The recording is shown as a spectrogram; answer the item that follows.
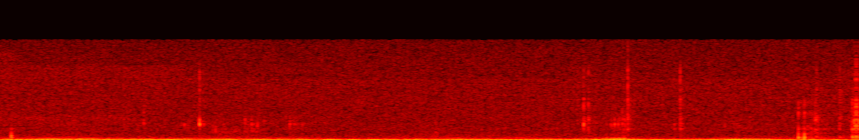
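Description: Light handling of a clear acrylic stamp block pressed onto paper on a tabletop: a couple of faint ticks, about a second in and near three seconds, over a steady low hum.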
